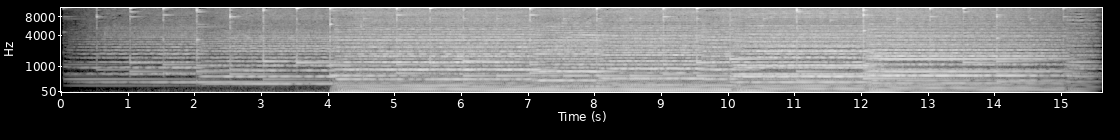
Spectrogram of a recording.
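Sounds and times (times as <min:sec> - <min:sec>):
melancholic sad creepy music box: 0:00.0 - 0:15.6.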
